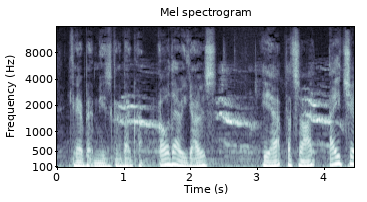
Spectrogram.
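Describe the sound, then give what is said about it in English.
A domestic cat meows repeatedly at home in the early hours of the night, giving several drawn-out, wavering meows while a person talks over and between the calls. “would you like to hear my cat from about 4:35 this morning? Just after he woke me up,”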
